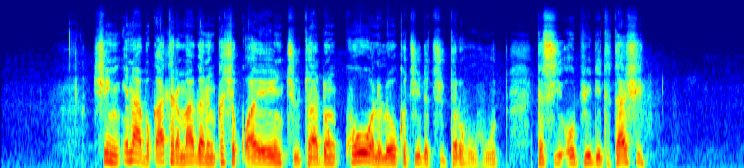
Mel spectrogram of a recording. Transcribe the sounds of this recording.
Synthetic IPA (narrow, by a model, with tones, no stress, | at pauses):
ʃɪ˦ŋʔɪ˦naː˨bʊ˨kʼaː˦tɐ˨rmaː˦ɡɐ˨nɪ˦ŋkɐ˦ʃe˨kʷʼaː˦joː˦jɪ˦nt͡ʃuː˨taː˦dɔ˦ŋkʷoː˦wɐ˨ne˨loː˦kɐ˨t͡ʃiː˦da˨t͡ʃuː˨tɐ˦rɦu˨huː˦ta˦siː˦ʔoː˦ɸiː˦deː˨ta˨taː˦ʃi˨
